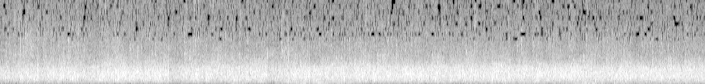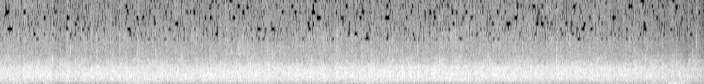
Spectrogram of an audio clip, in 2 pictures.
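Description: Sustained applause from a large seated audience, steady throughout and dying away near the end.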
